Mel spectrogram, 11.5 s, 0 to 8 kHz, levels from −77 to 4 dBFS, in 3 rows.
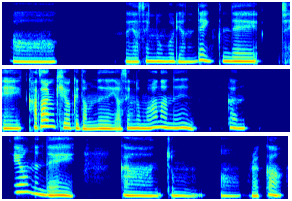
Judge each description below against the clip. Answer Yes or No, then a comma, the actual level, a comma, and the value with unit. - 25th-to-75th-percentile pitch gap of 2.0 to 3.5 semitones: Yes, average, 2.9 semitones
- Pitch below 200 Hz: Yes, high, 190 Hz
